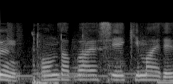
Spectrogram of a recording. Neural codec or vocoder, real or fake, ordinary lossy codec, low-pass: none; real; none; 7.2 kHz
